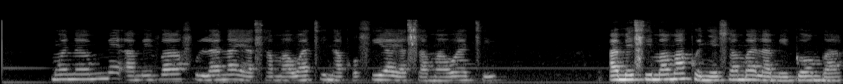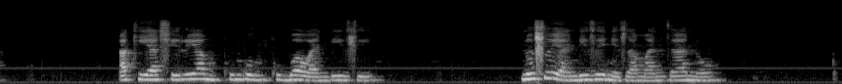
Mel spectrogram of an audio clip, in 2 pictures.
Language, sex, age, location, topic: Swahili, female, 36-49, Kisii, agriculture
